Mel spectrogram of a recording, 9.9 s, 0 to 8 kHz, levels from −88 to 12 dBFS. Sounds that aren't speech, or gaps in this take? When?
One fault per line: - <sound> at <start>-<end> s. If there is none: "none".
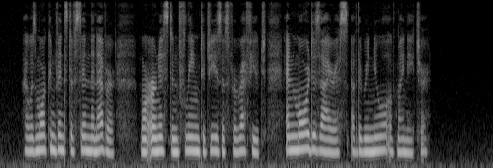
none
